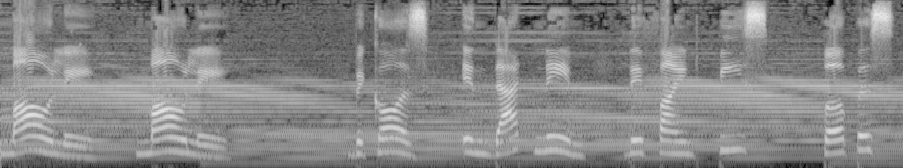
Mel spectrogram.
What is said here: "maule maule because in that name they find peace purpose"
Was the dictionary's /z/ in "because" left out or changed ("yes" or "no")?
no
